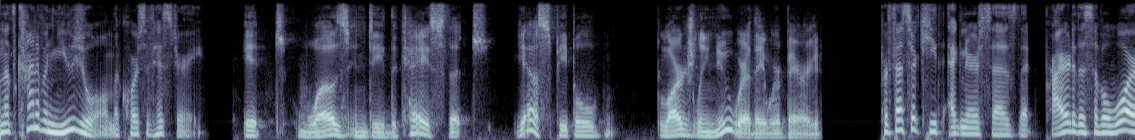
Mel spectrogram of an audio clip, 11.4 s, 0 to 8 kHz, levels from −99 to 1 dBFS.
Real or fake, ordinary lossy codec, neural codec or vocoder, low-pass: fake; Opus, 64 kbps; codec, 16 kHz, 16 kbps, FunCodec, trained on Chinese and English, 50 frames a second; 7.2 kHz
